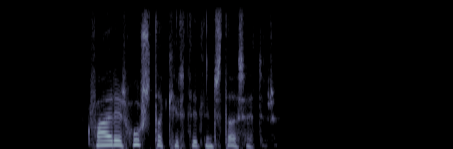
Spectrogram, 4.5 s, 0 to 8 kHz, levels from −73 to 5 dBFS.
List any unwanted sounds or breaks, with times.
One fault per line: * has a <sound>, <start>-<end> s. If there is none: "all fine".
all fine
